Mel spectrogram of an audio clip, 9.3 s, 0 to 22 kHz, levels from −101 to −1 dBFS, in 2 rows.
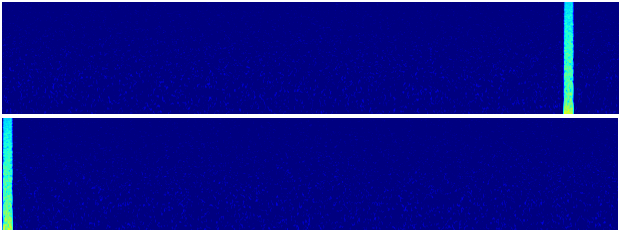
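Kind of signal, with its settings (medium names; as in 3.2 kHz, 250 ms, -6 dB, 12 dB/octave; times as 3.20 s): noise bursts pink, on 0.06 s, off 0.36 s, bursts 2, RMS -36.5 dBFS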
